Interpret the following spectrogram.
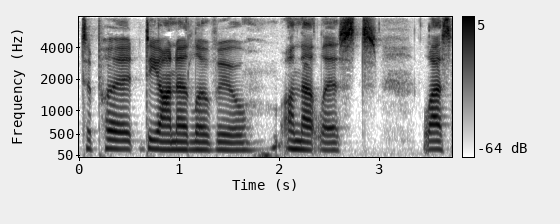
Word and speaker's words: Ndlovu: I believe it's pronounced Lovu.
